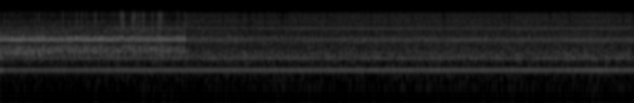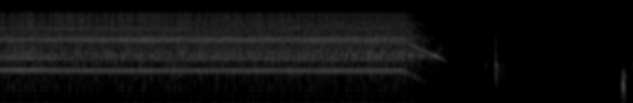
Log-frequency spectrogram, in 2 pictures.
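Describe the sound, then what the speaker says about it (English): A hair dryer blows steadily with a whining motor hum for several seconds, then switches off and winds down, leaving a few small clicks. "I'm just gonna hit this with a hair dryer real quick."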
